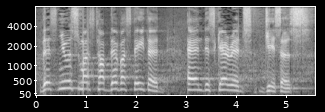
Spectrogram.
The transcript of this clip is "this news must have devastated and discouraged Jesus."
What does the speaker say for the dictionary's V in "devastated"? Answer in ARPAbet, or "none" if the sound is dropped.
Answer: V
